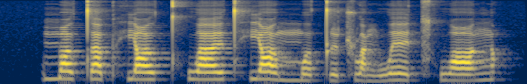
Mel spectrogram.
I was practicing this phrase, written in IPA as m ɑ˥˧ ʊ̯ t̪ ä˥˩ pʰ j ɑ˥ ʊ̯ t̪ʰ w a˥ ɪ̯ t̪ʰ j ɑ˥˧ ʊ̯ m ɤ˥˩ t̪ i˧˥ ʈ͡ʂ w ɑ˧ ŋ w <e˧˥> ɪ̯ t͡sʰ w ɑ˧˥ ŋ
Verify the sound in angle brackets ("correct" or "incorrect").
incorrect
